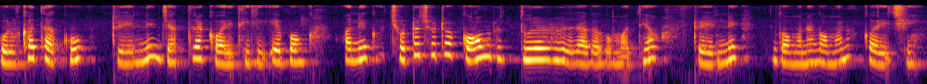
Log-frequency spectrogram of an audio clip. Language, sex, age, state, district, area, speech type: Odia, female, 18-30, Odisha, Bhadrak, rural, spontaneous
